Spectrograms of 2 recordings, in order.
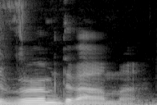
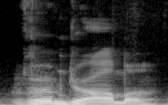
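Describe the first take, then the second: First: Said in the usual way. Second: Slow, deliberate Filipino-accented "Vroom drama". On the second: Shown as a demonstration. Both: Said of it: "my Filipino accent is showing hard".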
